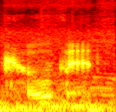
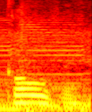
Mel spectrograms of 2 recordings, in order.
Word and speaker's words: Coven: It's pronounced Coven, man. What else could it be pronounced? Coven. That's the proper pronunciation. No. Coven. No. Coven sounds like oven, man, and that's just, it doesn't work.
